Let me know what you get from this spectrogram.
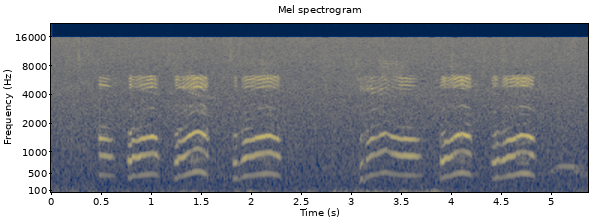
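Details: Baby monkey Lori, a hungry newborn left alone by its mother, crying loudly: a run of clear, arched wails, each rising then falling, repeated in bursts of four, a short pause, then three more.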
